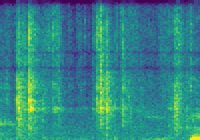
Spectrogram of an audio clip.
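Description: A few light plastic clicks and taps as a flat blade prises the underframe of a plastic OO gauge bogie bolster wagon model apart.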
